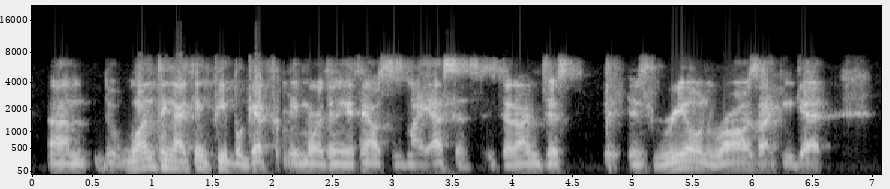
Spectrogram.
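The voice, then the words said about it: Chicago urban accent, clipped consonants. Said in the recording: “I don't have perfect diction. I still have my improper Chicago urban accent, you know, and I cut off vowels and letters and consonants and stuff”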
